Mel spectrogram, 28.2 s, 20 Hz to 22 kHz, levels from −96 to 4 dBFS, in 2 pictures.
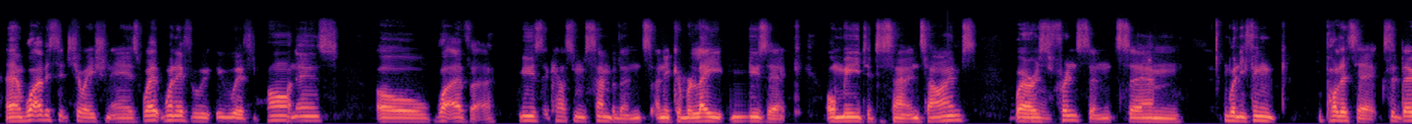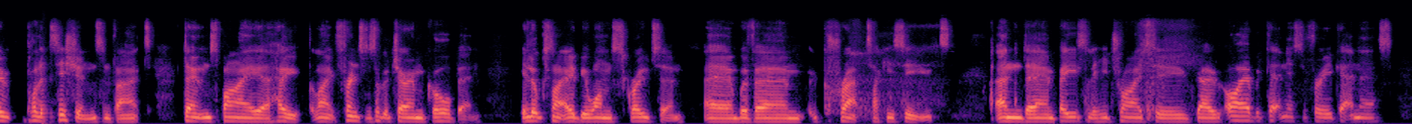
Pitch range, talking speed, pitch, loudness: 110-135 Hz, 165 wpm, 120 Hz, -27 LUFS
